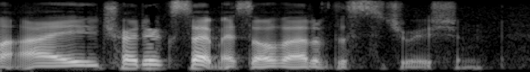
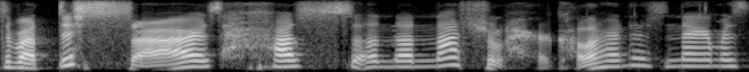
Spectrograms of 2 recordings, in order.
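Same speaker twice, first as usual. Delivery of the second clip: put-on very high, slow elderly man voice; 12 semitones higher, 5 dB louder than usual. Narrating a story, the reader voices a man searching for a kid in an old man voice. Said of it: "talk in my old man voice".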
